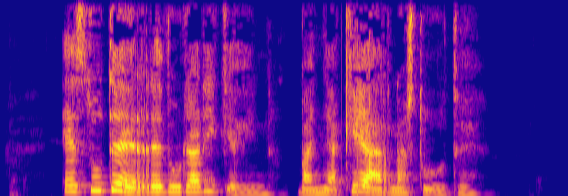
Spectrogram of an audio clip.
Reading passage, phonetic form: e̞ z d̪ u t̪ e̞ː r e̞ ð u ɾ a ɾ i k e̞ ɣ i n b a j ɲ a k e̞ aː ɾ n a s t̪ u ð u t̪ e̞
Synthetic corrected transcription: e̞ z d̪ u t̪ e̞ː r e̞ ð u ɾ a ɾ i k e̞ ɣ i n b a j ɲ a k e̞ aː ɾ n a s t̪ u ð u t̪ e̞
